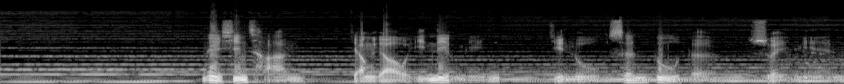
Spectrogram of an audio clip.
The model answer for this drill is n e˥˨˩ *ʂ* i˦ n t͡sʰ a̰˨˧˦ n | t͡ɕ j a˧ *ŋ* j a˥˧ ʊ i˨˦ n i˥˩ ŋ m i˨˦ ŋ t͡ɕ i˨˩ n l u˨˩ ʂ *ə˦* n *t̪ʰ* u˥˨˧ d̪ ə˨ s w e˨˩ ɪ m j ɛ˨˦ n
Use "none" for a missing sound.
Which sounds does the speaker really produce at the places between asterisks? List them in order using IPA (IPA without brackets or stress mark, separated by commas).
ɕ, ŋ, ə˦, t̪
